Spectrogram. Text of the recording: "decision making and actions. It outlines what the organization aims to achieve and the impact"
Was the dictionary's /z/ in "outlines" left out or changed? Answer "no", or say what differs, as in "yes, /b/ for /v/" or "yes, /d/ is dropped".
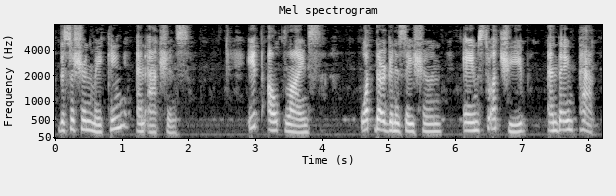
yes, /s/ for /z/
